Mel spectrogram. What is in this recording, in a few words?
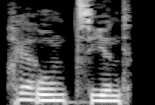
"herumziehend", German; adjectives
